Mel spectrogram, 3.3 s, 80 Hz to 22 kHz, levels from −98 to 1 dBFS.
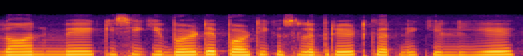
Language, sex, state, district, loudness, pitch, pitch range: Hindi, female, Delhi, New Delhi, -17 LUFS, 205 Hz, 195-210 Hz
